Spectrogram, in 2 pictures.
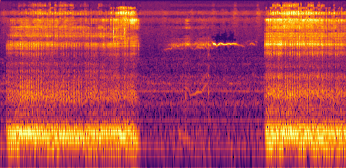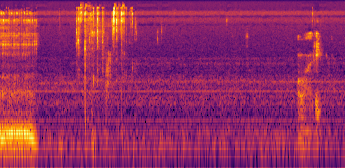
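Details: Loving family Shiba Inu growling without anger as an expression of affection: two deep, sustained rumbles of about two and a half seconds each, followed by faint handling noises and soft clicks.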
